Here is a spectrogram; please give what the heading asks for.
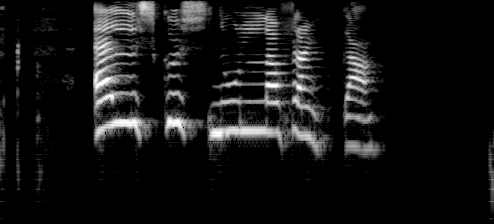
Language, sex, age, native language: Icelandic, female, 6, Icelandic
